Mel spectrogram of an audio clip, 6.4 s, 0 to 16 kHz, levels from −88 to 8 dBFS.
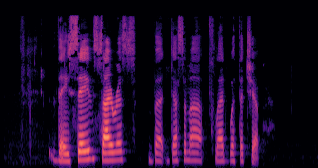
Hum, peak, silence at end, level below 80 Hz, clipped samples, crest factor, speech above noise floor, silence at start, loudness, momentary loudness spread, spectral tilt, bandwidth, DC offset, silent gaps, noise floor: none; -4 dBFS; 1.2 s; -80 dBFS; under 0.1%; 24 dB; 56 dB; 1 s; -26 LUFS; 17 LU; -3.5 dB/octave; 11.5 kHz; under 0.1%; none; -82 dBFS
